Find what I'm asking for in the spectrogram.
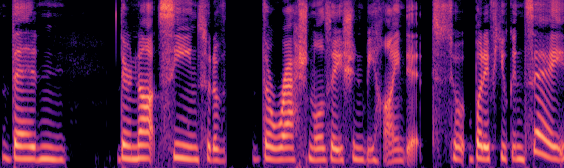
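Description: A woman with an unremarkable speaking voice, fairly high in pitch, talks at a moderate pace in a dry, close sound with no echo. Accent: American. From US Southwest (New Mexico). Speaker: data scientist. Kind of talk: casual interview. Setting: remote recording from Chicago.

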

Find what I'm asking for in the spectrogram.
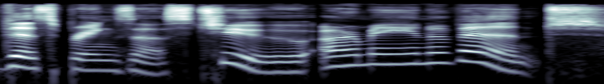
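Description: A female-sounding voice puts on a character voice at a very slow pace, pitched fairly high with very wide pitch swings. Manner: dramatic, announcing.

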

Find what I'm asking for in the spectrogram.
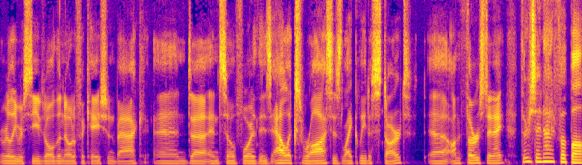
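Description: A man speaks at a fairly quick pace in a plain, everyday voice, medium in pitch with ordinary pitch variation. The background is quiet. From Winnipeg, Canada. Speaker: sports talk co-host. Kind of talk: casual chat. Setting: studio.

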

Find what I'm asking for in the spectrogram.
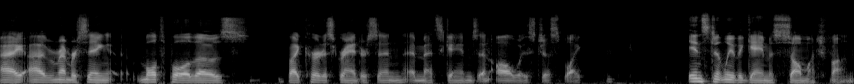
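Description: This man has an ordinary speaking voice with fairly low pitch, ordinary pitch variation and a moderate pace. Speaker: podcast guest. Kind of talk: casual chat. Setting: video call. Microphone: professional microphone with pop filter.

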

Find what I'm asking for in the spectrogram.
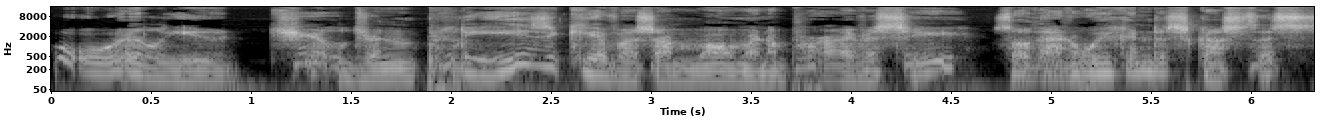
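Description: At a fairly slow pace, a man puts on a character voice pitched fairly low. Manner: strained, feigned politeness.

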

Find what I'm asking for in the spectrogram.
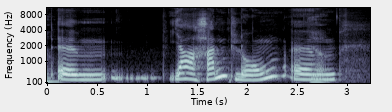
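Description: A woman with a fairly high pitch is heard against noticeable background noise. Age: 30s. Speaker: interviewee sharing breakup experience. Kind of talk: interview. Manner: halting, many fillers.

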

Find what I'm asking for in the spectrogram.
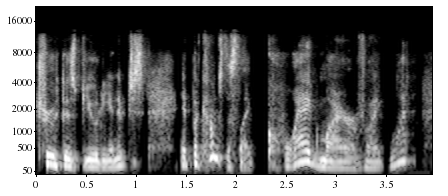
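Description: There is a somewhat breathy quality to this man's medium-pitched voice. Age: 30s. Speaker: podcast host guest. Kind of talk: casual chat.

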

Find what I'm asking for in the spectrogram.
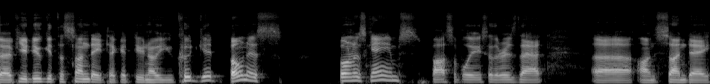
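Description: On a very clean recording with a silent background, a man speaks at a moderate pace with a medium pitch. The sound is dry and close with no echo, and his intonation is lively. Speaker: podcast co-host. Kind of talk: casual chat. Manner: casual, unprojected delivery.

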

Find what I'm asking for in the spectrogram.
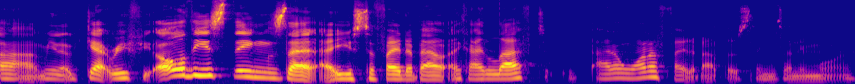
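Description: A woman speaks at a fairly quick pace. Her loudness swings widely. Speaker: ex-fundamentalist guest, parent. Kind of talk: casual interview.

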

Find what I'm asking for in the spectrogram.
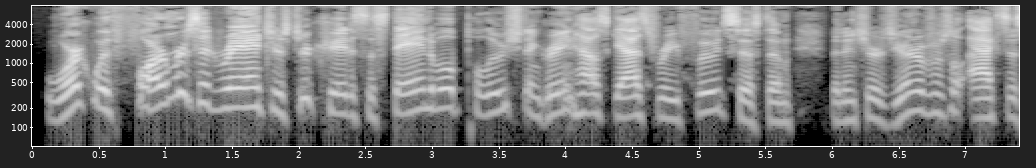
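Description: A man's ordinary speaking voice, fairly high-pitched with lively intonation and a fairly quick pace, in a dry, close sound with no echo. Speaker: podcast co-host. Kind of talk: casual political debate.

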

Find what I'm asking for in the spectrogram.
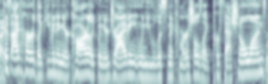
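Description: A woman's fairly low voice at a very fast pace, fairly even intonation, and noticeable background noise. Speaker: radio host.

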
